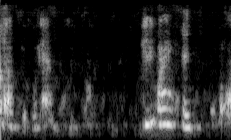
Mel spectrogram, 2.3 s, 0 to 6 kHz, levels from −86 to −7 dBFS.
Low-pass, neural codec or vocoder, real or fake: 5.4 kHz; codec, 16 kHz, 4.8 kbps, FACodec; fake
